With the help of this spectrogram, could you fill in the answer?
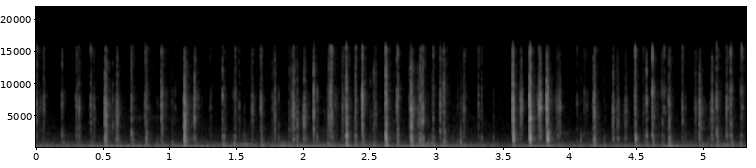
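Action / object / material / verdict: tap / laptop keyboard with plastic keys in a metal body / plastic / none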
